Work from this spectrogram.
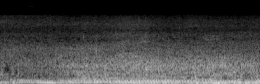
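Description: A 2015 Subaru WRX 2.0L turbo with straight-pipe exhaust idles with a deep, rumbling exhaust drone, loud and close, steady throughout with a low throb.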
